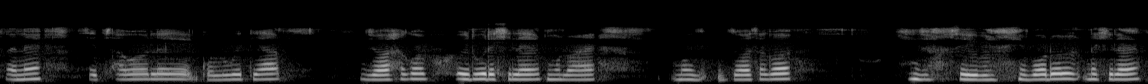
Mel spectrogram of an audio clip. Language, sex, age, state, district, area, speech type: Assamese, female, 18-30, Assam, Sivasagar, rural, spontaneous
